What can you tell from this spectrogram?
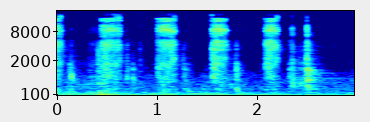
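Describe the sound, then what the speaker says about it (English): Ratchet wrench clicking in quick bursts while tightening carburetor mounting bolts on a Briggs and Stratton V-Twin engine, about six short rhythmic runs of ratcheting heard close up with no talk. "you can just take your ratchet wrench right here"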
